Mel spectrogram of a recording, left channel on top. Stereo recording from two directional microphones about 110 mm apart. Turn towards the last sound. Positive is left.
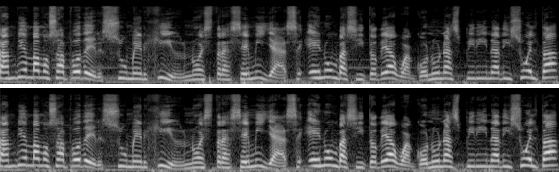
turn(degrees=-35)  # may be behind; listen again after turning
